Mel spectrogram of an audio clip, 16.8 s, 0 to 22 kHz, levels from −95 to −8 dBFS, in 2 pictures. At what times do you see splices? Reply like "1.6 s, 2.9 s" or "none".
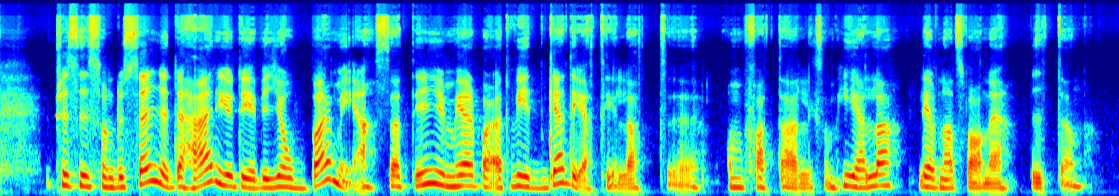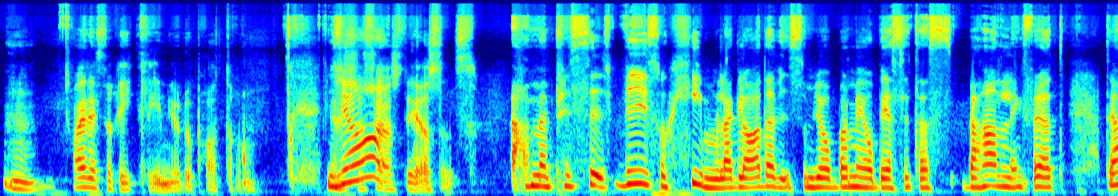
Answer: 6.8 s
